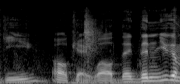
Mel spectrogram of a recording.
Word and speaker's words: Guy: I would have gone for them okay it's pronounced ghee okay well then you get minus to me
